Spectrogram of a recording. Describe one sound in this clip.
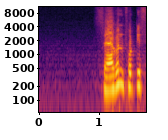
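A young man speaks loudly into a close microphone.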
